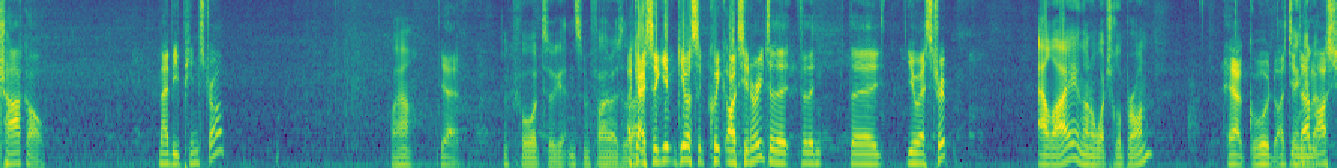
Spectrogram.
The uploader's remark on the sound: Join us live from the pub for our season finale!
